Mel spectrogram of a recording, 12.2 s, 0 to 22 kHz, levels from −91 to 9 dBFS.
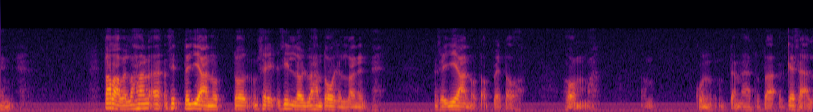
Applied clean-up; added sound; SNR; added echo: none; none; none; none.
